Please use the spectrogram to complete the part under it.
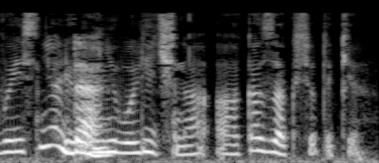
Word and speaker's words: Козак: Хотя, по-моему, президент все-таки делает ударение на втором слоге фамилии Козак. Казак он его вроде бы вчера назвал. Все мы путаемся, но мы будем, наверное, я по инерции Козак буду говорить.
